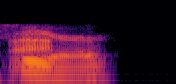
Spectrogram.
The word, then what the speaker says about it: Seher: I have to add, it's a she, and I always say Seer, S-E-H-E-R, Seer Khan.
